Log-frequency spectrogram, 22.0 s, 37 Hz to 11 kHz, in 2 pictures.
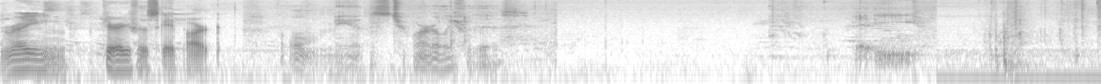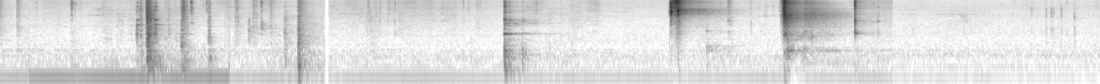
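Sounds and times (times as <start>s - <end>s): can tab cracking open: 17.7s - 19.9s.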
